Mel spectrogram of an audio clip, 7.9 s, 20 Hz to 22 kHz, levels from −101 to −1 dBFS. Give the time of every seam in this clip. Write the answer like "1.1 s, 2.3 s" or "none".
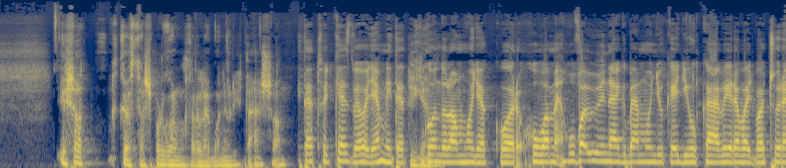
3.0 s, 4.1 s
